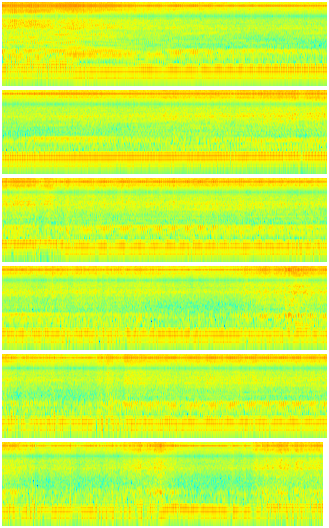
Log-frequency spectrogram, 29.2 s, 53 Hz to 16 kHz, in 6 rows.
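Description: Race-prepared 1972 Porsche 914's 2270cc air-cooled flat-four engine running loud under load, heard from inside the stripped, caged cockpit. Its pitch holds nearly steady and rises slowly, with a quick jump and drop about ten seconds in and again near the end.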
